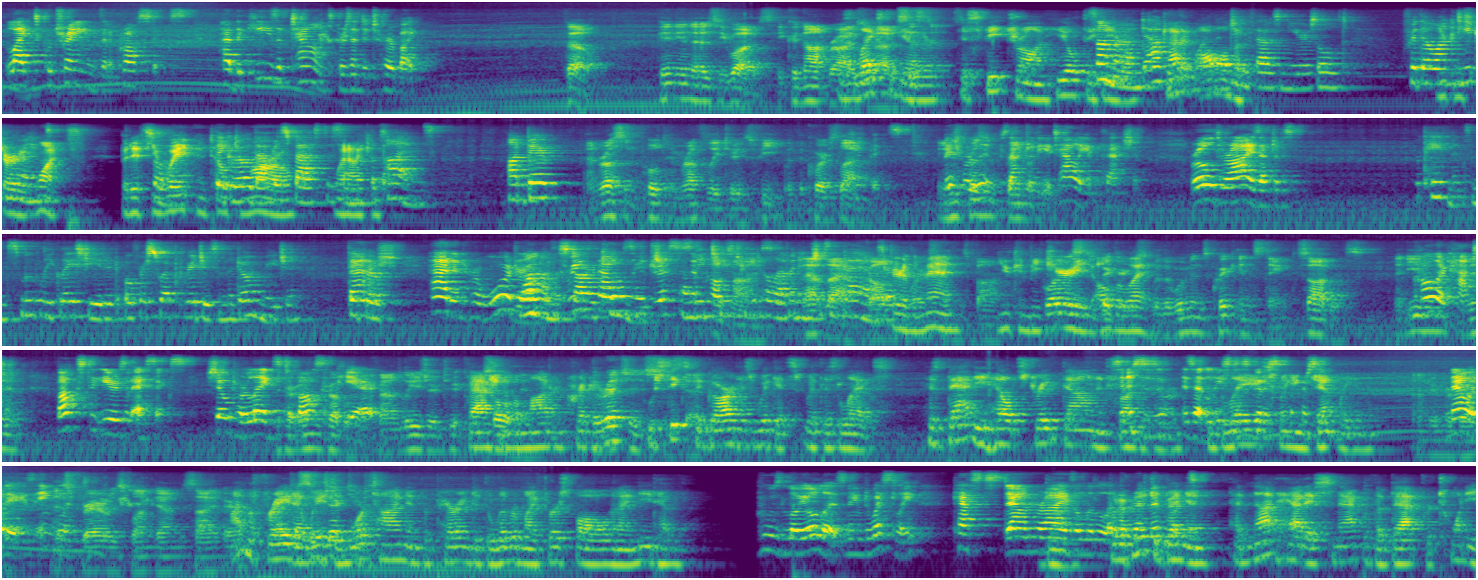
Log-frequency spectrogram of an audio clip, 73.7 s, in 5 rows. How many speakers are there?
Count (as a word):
five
